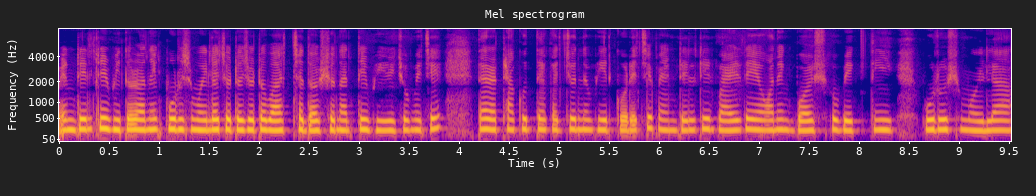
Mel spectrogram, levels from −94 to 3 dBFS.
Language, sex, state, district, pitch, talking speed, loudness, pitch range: Bengali, female, West Bengal, Purulia, 230 Hz, 170 wpm, -15 LUFS, 220-235 Hz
